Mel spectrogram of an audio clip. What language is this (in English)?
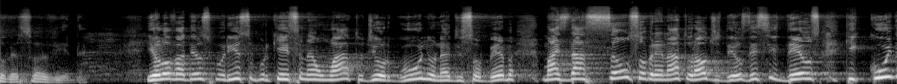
Portuguese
